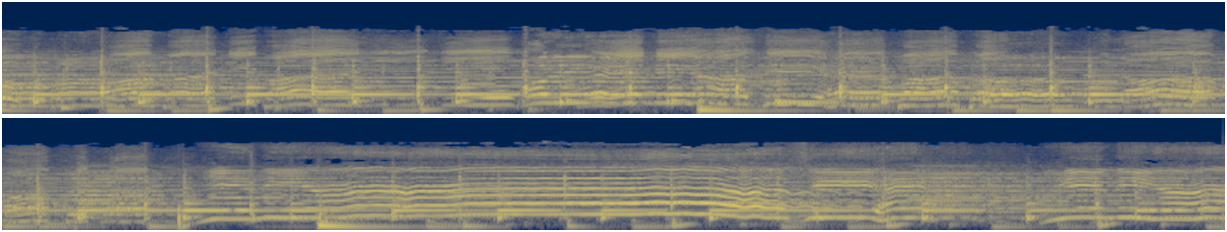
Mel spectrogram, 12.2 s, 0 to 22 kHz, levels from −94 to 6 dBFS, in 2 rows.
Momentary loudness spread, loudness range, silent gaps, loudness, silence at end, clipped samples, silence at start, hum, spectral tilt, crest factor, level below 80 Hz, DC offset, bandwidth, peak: 7 LU; 4 LU; none; -18 LUFS; 0 s; under 0.1%; 0 s; none; -3.5 dB/octave; 16 dB; -60 dBFS; under 0.1%; 10.5 kHz; -2 dBFS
